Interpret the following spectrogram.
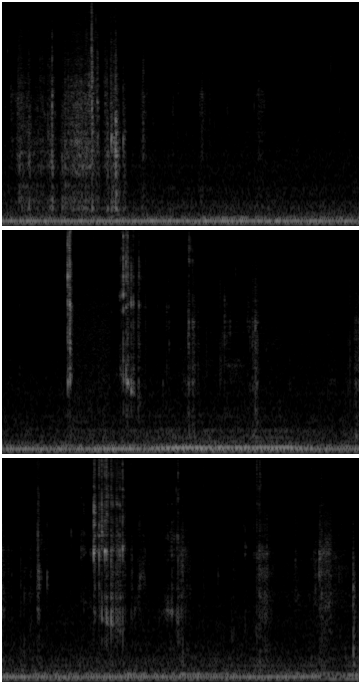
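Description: Crunching bites and chewing of a tortilla chip, with sharp crunches about four seconds in, again just after, and a louder cluster near eight seconds.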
